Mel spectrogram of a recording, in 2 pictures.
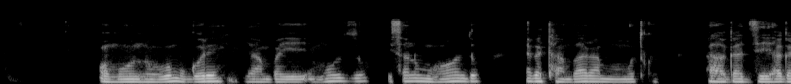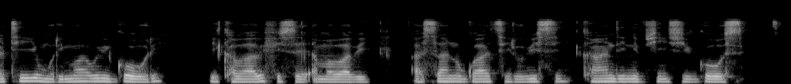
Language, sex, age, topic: Rundi, male, 18-24, agriculture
